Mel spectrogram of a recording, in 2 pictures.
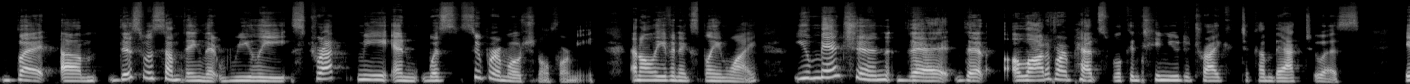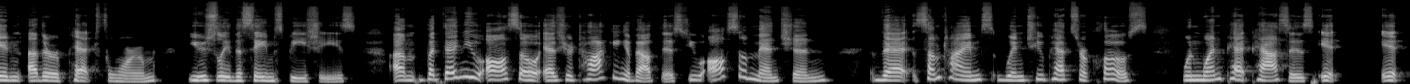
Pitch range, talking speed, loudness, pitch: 170-220 Hz, 155 wpm, -19 LUFS, 190 Hz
